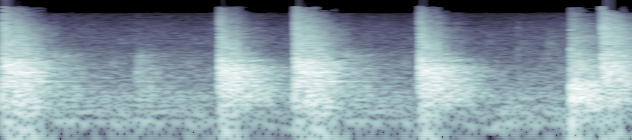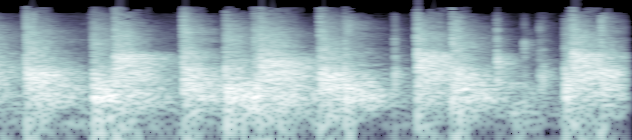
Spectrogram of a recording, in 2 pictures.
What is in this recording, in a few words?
slow clap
